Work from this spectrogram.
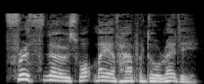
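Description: A man's voice: a little high, brisk, dry recording, studio quality, natural voice. A man voicing a loyal male rabbit leader in an audiobook, resolute and earnest. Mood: stubborn resolve.

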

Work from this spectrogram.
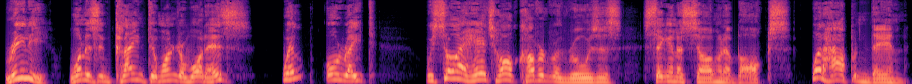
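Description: A man voicing a wily storybook rabbit chief who sounds fatherly, reasonable and gently condescending. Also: high voice, animated, moderate pace, breathy edge, dry recording, clean studio sound, voice pushed up. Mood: wry. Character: wily male rabbit chief, fatherly, patient, mock-kindly on trial. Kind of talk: storybook character reading.

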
